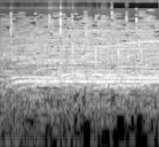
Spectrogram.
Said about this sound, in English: Applause for Finger Time.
